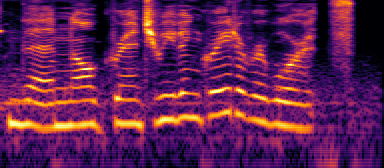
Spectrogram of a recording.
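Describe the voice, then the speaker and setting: A woman voicing a calm, aloof scientist in a video game, speaking in a measured, formal, politely controlling way. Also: fairly high pitch, music in the background, natural voice. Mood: detached, composed. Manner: measured, soft-spoken, formal.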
